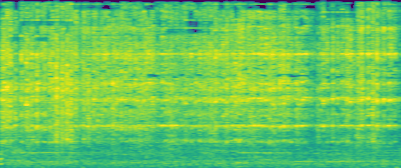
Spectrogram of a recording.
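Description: Steady, low background noise of an indoor clothing market: an even hum with no distinct events.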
